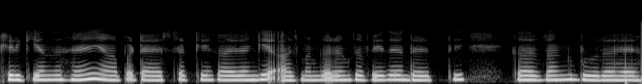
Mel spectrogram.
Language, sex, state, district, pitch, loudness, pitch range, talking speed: Hindi, female, Chhattisgarh, Bastar, 205 Hz, -15 LUFS, 200-215 Hz, 130 wpm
